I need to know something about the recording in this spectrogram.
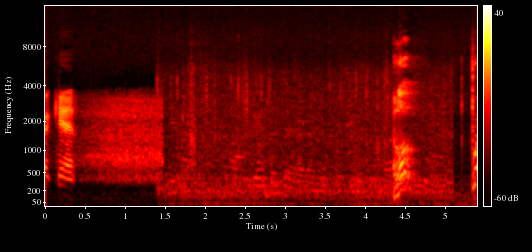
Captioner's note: background office noise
